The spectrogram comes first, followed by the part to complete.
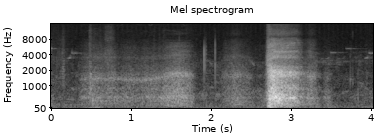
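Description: A single short, loud snort-like exhale close to the microphone, a little under three seconds in, over faint outdoor background.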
